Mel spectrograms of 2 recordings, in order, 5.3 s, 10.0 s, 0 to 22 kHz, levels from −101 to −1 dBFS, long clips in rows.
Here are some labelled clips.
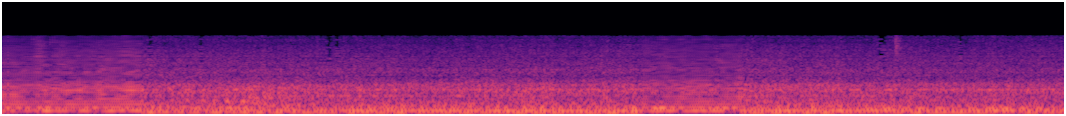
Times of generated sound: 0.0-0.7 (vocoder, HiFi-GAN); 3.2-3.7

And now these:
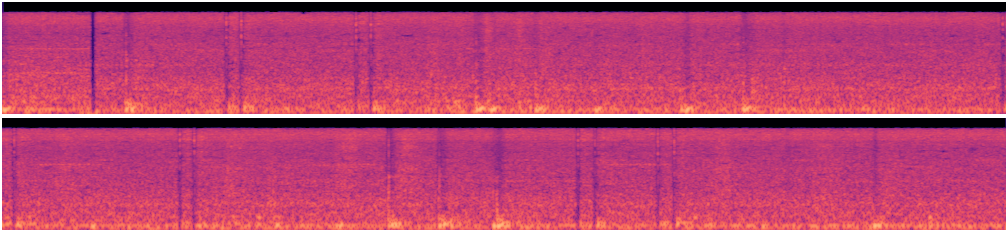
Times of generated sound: 0.0-0.4 (vocoder, BigVGAN v2); 5.2-10.0

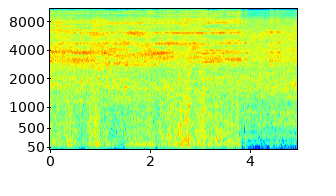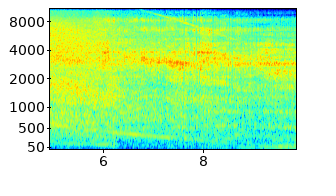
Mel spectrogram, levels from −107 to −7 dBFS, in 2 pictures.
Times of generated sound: 0.0-6.4 (vocoder, Vocos); 7.3-8.4; 9.2-9.9

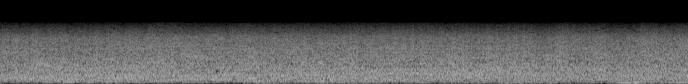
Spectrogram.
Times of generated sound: 1.7-2.6 (codec, SNAC)

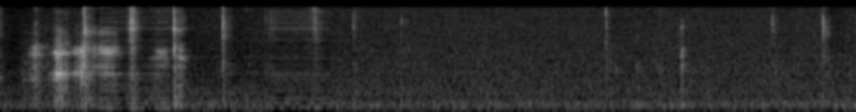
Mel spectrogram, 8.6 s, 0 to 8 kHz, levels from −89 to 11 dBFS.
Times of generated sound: 1.0-1.7 (vocoder, HiFi-GAN); 2.7-3.3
